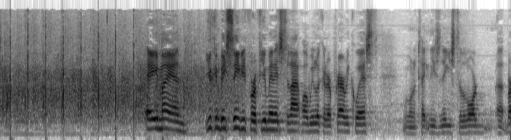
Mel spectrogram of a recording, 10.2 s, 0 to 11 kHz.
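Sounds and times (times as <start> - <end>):
sharp hand claps of praise: 0.0 - 4.7
church congregation applauding during a service: 0.0 - 6.0
speech: 2.9 - 10.2.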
